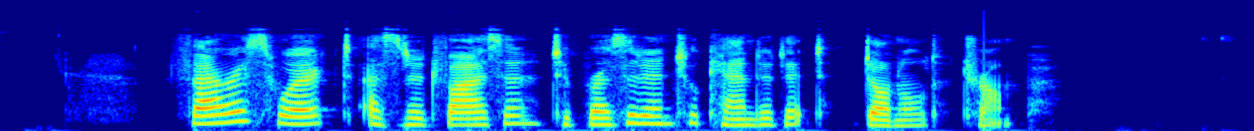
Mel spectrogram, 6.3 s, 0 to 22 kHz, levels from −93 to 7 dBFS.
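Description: At 4.92 s the speech has an overlapping-chunks fault. The audio was handled in 2.0 s blocks, and at this join the new block begins slightly before the previous one finished, so a short slice of about 7 ms is played twice in succession. The duplicated fragment breaks the continuity of the waveform, and it is heard as a brief click or tiny stutter at the boundary.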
